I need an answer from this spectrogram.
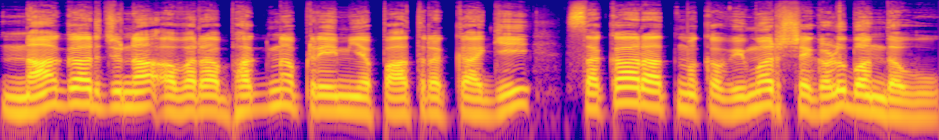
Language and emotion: Kannada, neutral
